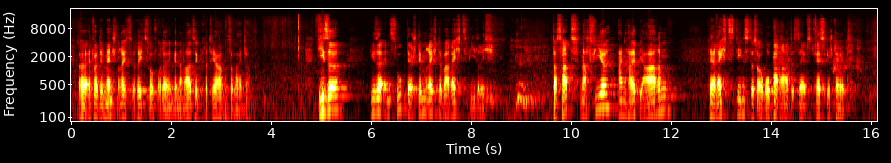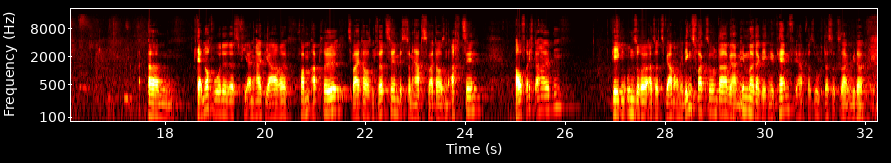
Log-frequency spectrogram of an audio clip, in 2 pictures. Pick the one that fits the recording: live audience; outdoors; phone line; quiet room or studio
live audience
